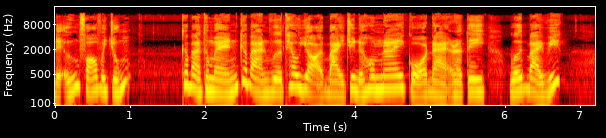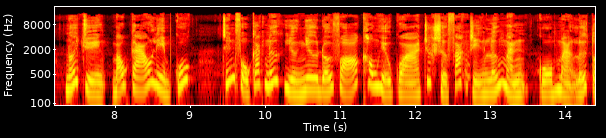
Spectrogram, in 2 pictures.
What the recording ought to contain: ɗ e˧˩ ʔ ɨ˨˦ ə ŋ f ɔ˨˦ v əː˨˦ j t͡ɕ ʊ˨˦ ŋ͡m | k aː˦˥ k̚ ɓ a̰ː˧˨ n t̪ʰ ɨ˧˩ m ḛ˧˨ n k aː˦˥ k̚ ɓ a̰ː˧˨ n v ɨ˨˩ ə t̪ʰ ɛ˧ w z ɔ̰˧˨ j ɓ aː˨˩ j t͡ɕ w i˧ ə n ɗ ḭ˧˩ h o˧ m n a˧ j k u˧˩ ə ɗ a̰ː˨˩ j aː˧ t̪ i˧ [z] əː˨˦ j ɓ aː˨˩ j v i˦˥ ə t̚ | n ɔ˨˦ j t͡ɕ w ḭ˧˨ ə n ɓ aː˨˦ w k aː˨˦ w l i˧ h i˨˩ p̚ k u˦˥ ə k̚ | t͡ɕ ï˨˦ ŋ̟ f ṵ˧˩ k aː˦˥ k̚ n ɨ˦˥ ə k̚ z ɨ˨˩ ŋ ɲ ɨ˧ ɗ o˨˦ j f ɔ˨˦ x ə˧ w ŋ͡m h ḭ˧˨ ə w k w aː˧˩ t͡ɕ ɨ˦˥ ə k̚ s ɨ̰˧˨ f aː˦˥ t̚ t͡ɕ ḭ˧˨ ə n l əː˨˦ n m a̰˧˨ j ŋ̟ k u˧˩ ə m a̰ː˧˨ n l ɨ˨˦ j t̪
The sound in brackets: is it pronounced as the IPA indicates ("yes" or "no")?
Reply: no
